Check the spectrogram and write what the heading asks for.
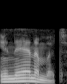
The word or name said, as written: inanimate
